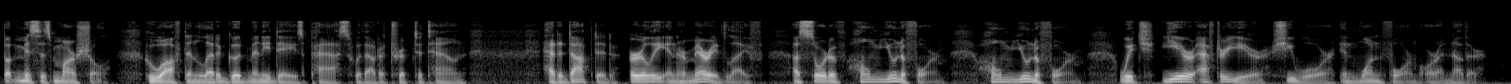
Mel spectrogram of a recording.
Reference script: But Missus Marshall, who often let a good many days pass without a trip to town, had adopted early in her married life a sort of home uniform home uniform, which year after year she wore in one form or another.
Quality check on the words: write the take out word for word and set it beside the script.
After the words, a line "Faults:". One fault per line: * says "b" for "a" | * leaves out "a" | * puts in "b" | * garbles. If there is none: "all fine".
But Missus Marshall, who often let a good many days pass without a trip to town, had adopted early in her married life a sort of home uniform home uniform, which year after year she wore in one form or another.
Faults:
all fine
